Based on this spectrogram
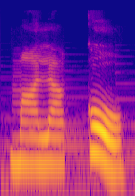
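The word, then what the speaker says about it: молоко: For example the word Malaco. Here you can see there are three O's in Mala Co. but only the last one is pronounced as O. The other two are pronounced as A ma la co which is milk.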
